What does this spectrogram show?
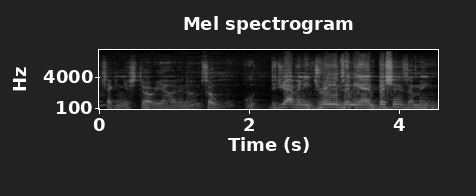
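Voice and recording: This man's pitch sits in the medium range. He talks at a fairly quick pace with fairly even intonation.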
